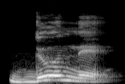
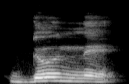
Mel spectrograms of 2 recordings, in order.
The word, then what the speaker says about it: donner: Most of the time, it will be pronounced E. E. Examples: bébé, which means baby. Bébé. Donner, meaning given. Donner.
